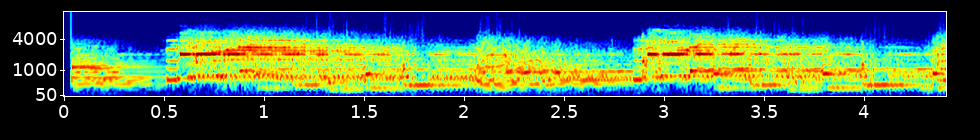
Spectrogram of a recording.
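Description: Instrumental prelude of an old Tamil film song: a melody of held notes stepping up and down, over plucked strings and light percussion. Fresh phrases enter about half a second in and again near three seconds.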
